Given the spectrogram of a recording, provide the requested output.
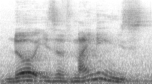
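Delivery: slow, drawn-out mock Danish accent. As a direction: refuse in a put-on, stretched-out Danish accent. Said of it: "should I do a Danish accent".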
